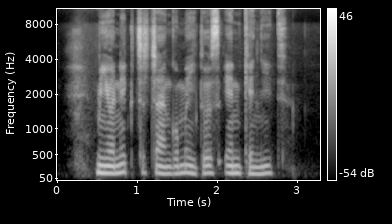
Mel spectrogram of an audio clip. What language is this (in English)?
Kalenjin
